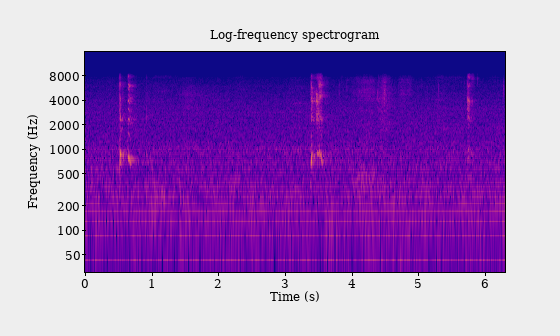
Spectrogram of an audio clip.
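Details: Baby about 4 weeks old with hiccups, not stopped even by a dog barking: three abrupt hiccups with a quick catch after each, every two to three seconds, over background hiss.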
